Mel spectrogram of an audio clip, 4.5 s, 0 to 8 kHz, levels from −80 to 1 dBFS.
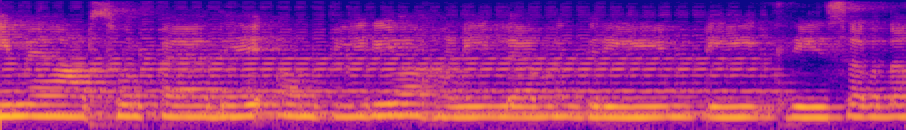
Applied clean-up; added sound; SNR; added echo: none; Bowed string instrument; 11 dB; reverberation time 0.8 s.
